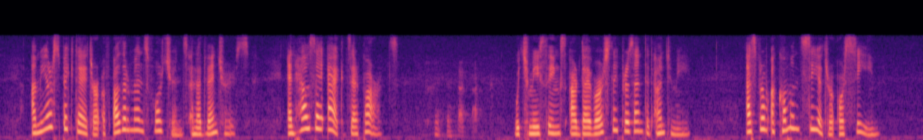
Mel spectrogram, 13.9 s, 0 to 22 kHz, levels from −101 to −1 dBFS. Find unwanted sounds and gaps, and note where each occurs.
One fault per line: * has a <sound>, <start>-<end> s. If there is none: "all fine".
* has a laugh, 6.4-7.4 s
